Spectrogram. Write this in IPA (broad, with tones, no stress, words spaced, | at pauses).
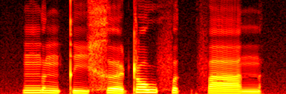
ŋə˨˩ŋt̪i˨˩˨ xəː˨˩˦ʈɔ˧wfə˨˩k̚ fa˨˩n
